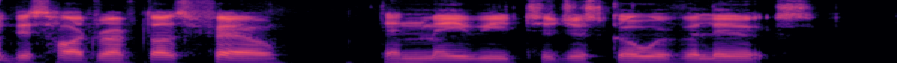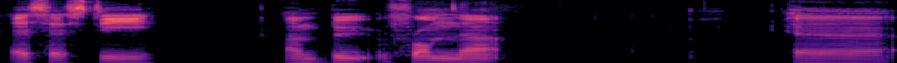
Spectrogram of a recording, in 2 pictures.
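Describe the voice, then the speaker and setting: A man's voice: low-pitched, fairly bright tone, smooth, dry recording, clean studio sound. A man narrating a home computer repair casually, rambling and thinking aloud with self-deprecating remarks. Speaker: DIY tech vlogger.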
